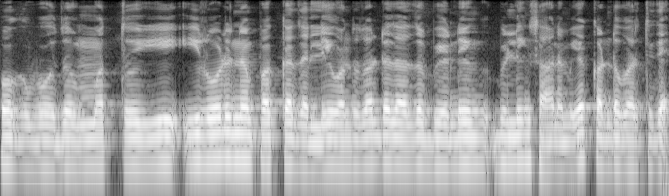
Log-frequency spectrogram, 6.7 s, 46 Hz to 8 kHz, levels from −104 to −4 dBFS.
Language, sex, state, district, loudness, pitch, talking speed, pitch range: Kannada, male, Karnataka, Belgaum, -14 LUFS, 105 Hz, 105 wpm, 105-110 Hz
